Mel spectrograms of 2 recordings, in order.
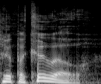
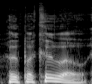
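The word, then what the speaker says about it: hupakouo (ὑπακούω): That Greek verb is the word pronounced hupakouo, hupakouo, H-U-P-A-K-O-U-O.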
